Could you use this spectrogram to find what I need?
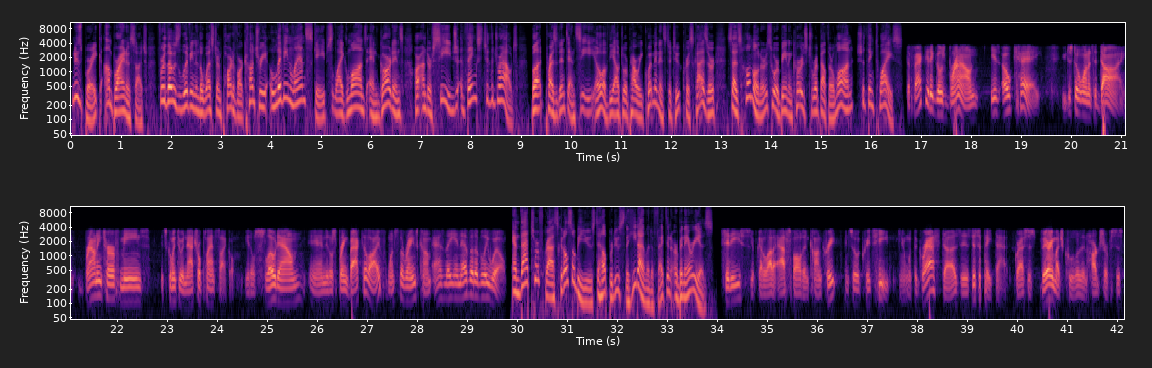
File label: Radio Spot; brown is okay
